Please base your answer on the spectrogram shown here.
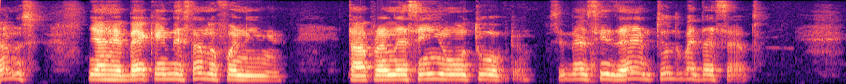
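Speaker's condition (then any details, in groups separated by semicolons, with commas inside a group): Amyotrophic lateral sclerosis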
